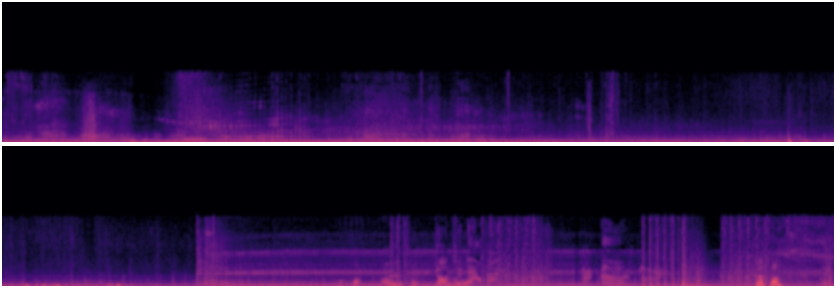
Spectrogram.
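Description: Game sound effects whoosh and chirp.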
